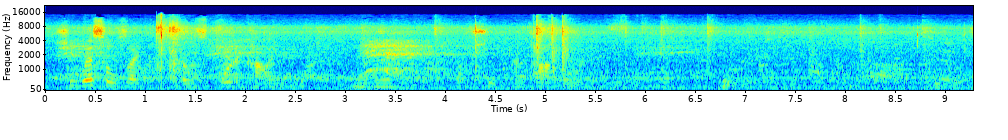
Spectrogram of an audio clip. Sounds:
speech

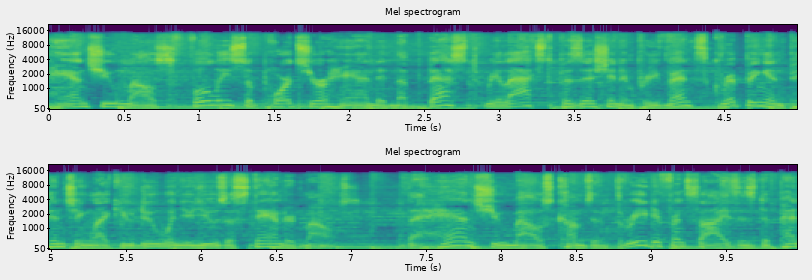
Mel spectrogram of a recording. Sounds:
music, speech

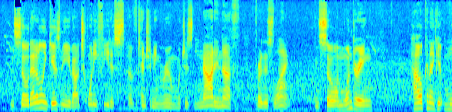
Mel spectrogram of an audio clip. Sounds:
speech

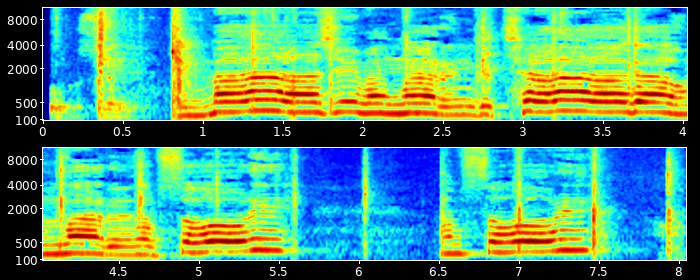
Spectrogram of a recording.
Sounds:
male singing

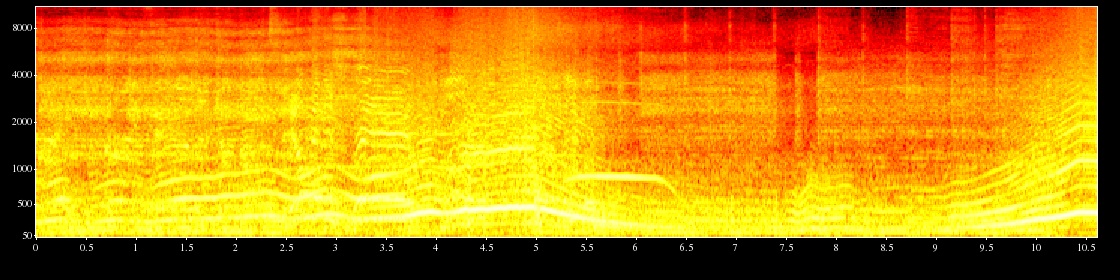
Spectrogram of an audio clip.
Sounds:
vehicle, auto racing, music, motorcycle, speech

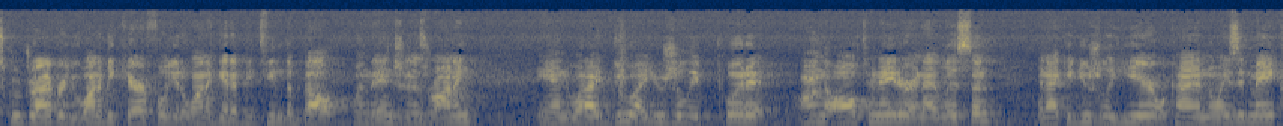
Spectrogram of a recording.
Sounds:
speech

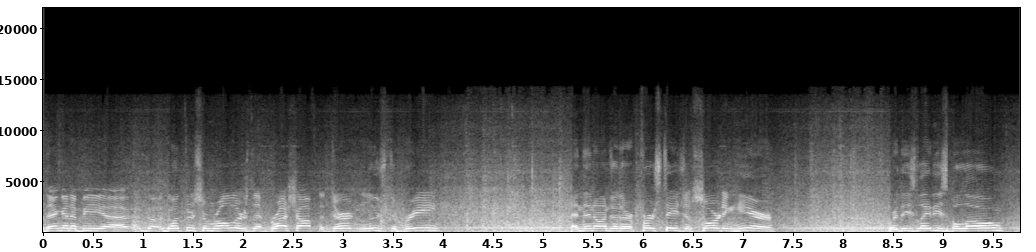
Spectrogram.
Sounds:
speech

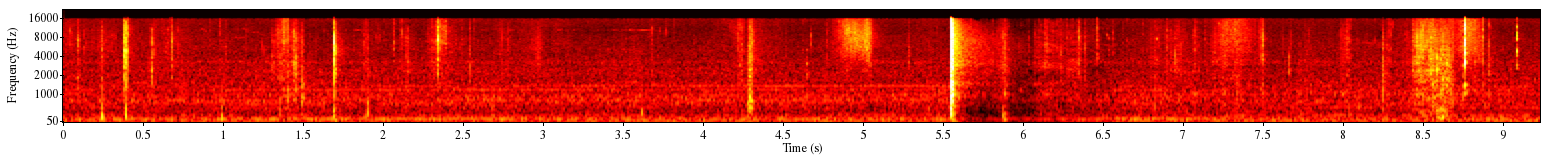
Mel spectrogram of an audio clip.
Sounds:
wood

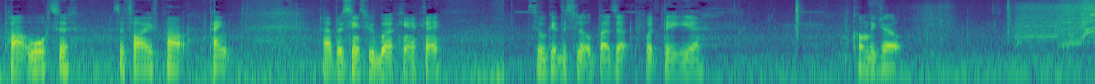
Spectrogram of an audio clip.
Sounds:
speech

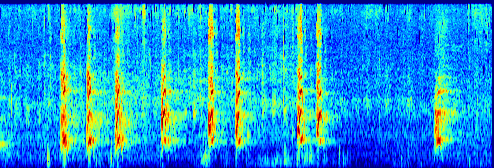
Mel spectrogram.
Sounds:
bicycle

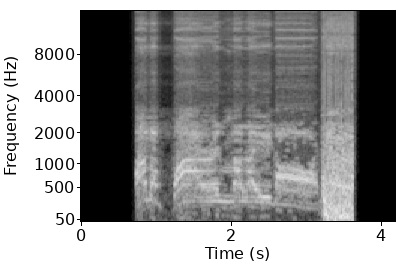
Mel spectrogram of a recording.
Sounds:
speech

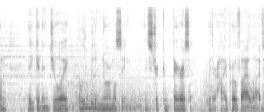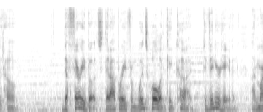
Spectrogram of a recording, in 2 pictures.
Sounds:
speech, music

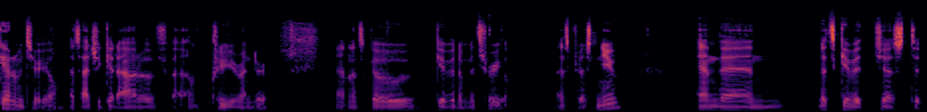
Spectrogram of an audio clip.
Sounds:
speech

